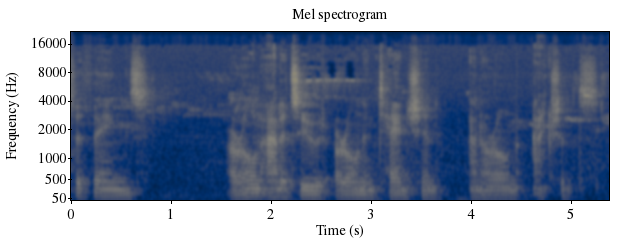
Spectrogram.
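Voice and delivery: calm, unhurried guidance with long pauses; guided meditation. Real, not acted. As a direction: gently guide listeners into stillness.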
